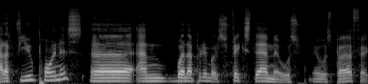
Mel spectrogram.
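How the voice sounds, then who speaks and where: A Danish accent with ordinary pitch variation. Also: man, very clean recording, silent background. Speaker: esports commentator. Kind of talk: casual vlog monologue. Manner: halting.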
